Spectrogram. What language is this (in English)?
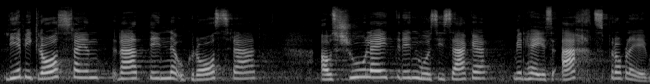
Swiss German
